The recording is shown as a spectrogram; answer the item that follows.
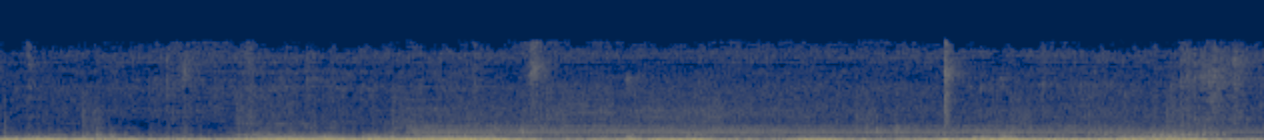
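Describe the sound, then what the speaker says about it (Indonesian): A manual car's engine rumbles low while the car reverses up an incline, swelling and dipping with the throttle, with a brief lull midway before the drone resumes. "tinggal buka kopling sedikit, jadi ada tenaga, lepas rem tangan mobil yang mundur"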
